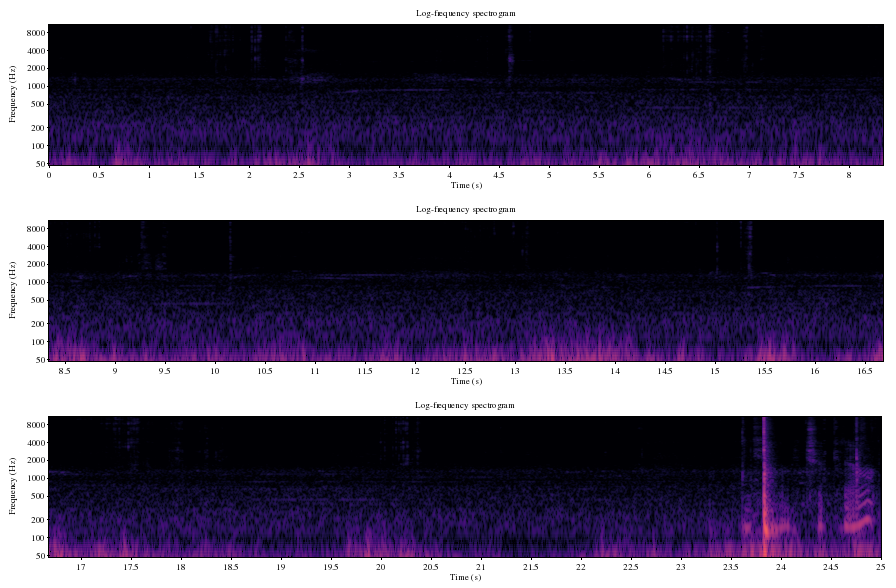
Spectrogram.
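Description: Small scissors snip paper to trim the hair of an origami geisha figure on an altered paperclip bookmark, giving quiet intermittent snips and paper rustles spread across the stretch, with soft handling noise and low background hum.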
